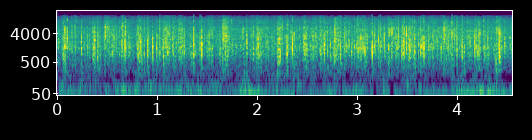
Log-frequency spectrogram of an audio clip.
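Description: Steady rain, heard as an even hiss thick with the fine irregular ticks of many drops.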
